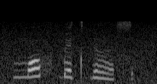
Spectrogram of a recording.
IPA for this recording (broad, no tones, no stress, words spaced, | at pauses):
mɔfɓɛtʲ ɗə̃s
